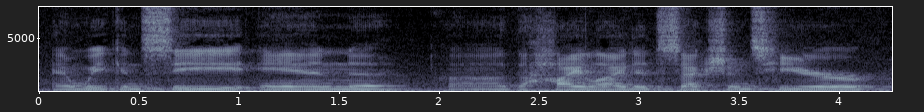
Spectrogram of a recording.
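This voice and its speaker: A man giving formal, matter-of-fact testimony as a witness, walking through records slide by slide in a measured way. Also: lowish voice, little pitch movement, a bit bright. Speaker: witness presenting records in court. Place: courtroom. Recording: echoey room with background noise.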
